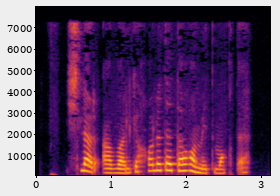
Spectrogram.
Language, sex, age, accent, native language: Uzbek, female, under 19, Andijon, Uzbek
